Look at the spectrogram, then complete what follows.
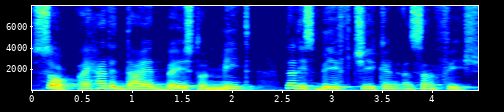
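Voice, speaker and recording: Dark and mellow in tone, a man talks with a Spanish accent at a high pitch. He goes at a fairly slow pace with ordinary pitch variation. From Argentina. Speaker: physician and author. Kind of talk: reading aloud.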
